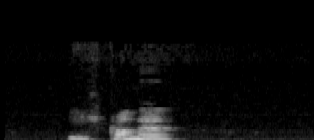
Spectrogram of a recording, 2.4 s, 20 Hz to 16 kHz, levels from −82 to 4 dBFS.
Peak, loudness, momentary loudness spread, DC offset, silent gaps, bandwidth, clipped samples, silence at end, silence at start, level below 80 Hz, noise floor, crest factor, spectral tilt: -8 dBFS; -24 LUFS; 15 LU; under 0.1%; none; 11 kHz; under 0.1%; 1.05 s; 0.5 s; -68 dBFS; -67 dBFS; 20 dB; -8 dB/octave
